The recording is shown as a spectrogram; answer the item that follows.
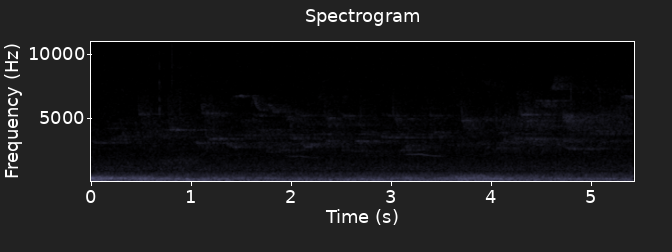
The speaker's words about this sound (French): Depuis le début, je m'imagine enregistrer ça. Le silence de cette forêt-ci. Juste à côté de la ville.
